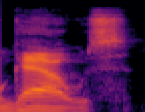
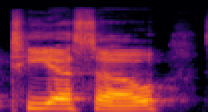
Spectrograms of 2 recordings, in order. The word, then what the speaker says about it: Tso: So sometimes it'll be pronounced like TSO, sometimes it'll be GAO, and there may be a couple other versions of it too.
